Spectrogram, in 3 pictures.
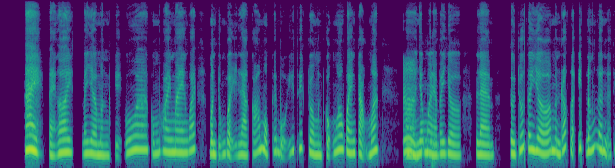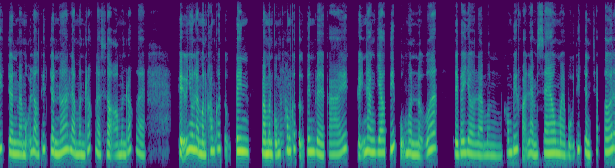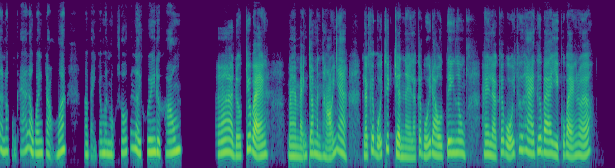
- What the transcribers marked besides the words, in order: sigh; tapping; unintelligible speech; other background noise
- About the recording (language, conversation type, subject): Vietnamese, advice, Làm thế nào để vượt qua nỗi sợ thuyết trình trước đông người?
